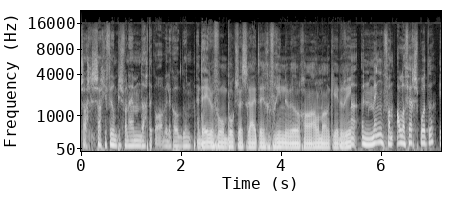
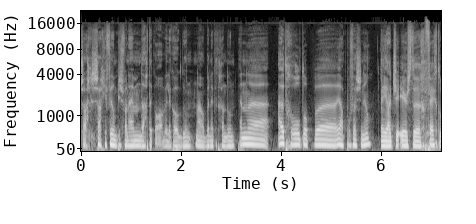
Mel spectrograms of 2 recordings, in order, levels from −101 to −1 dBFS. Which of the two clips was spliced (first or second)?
first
